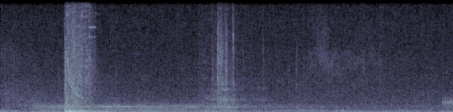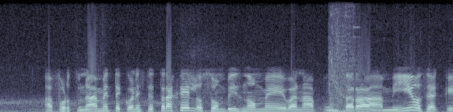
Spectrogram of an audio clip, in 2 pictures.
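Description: A sniper rifle fires a sharp shot.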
